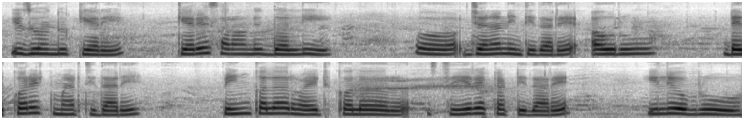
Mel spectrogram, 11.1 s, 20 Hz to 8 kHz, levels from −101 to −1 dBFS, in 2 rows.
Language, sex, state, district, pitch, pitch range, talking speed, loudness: Kannada, male, Karnataka, Dharwad, 250 Hz, 235-265 Hz, 105 wpm, -17 LUFS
